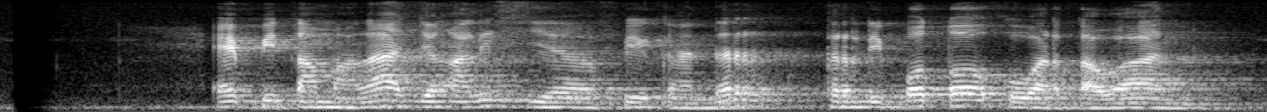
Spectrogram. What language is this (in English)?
Sundanese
